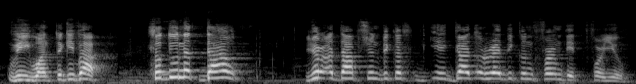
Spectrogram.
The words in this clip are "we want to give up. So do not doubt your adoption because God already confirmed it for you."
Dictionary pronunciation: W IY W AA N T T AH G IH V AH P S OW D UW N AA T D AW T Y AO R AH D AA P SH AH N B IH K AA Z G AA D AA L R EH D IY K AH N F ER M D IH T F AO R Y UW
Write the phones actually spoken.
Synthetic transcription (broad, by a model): W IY W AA N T T AH G IH V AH P S OW D UW N AA T D AW T Y AO R AH D AA P SH AH N B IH K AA S G AA D AA L R EH D IY K AH N F ER M D IH T F AO R Y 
